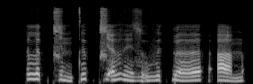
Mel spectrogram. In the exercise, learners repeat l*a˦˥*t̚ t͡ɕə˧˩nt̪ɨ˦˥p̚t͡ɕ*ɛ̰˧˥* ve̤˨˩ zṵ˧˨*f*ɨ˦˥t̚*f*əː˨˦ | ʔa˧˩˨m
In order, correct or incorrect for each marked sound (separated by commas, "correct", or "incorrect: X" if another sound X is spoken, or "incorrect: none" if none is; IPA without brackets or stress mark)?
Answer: incorrect: ə˦˥, correct, incorrect: v, incorrect: ɓ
